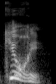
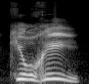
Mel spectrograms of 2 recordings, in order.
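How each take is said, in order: First: The vowel is kept short. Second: The vowel is held long. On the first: The speaker calls it right. "it should be Q, The I is sound uh, is, is short" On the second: The speaker calls it wrong. "it should not be Q"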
